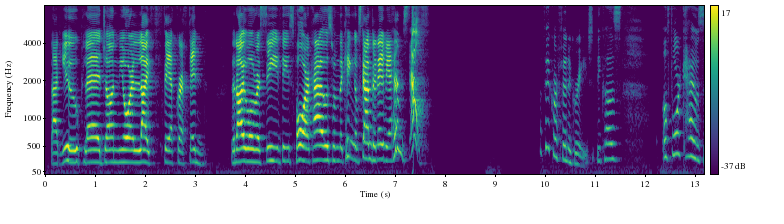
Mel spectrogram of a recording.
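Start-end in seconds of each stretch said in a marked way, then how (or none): 0.1-7.7 put-on stern old woman. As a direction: lay down the condition firmly. Old woman sets condition.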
